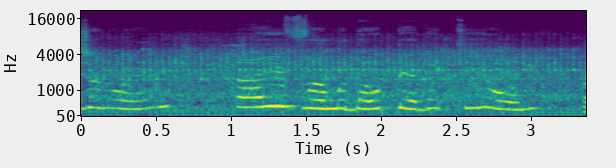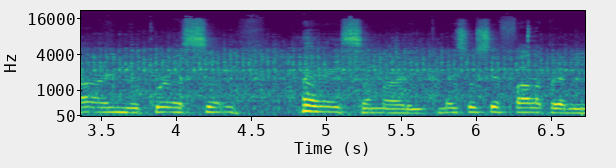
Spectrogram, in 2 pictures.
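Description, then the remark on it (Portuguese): The engine of an old Ford Escort car belonging to the speaker's father idles with a steady, low rumble throughout, sitting beneath the animated voices of several people talking over it. “O escorte do meu pai,”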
